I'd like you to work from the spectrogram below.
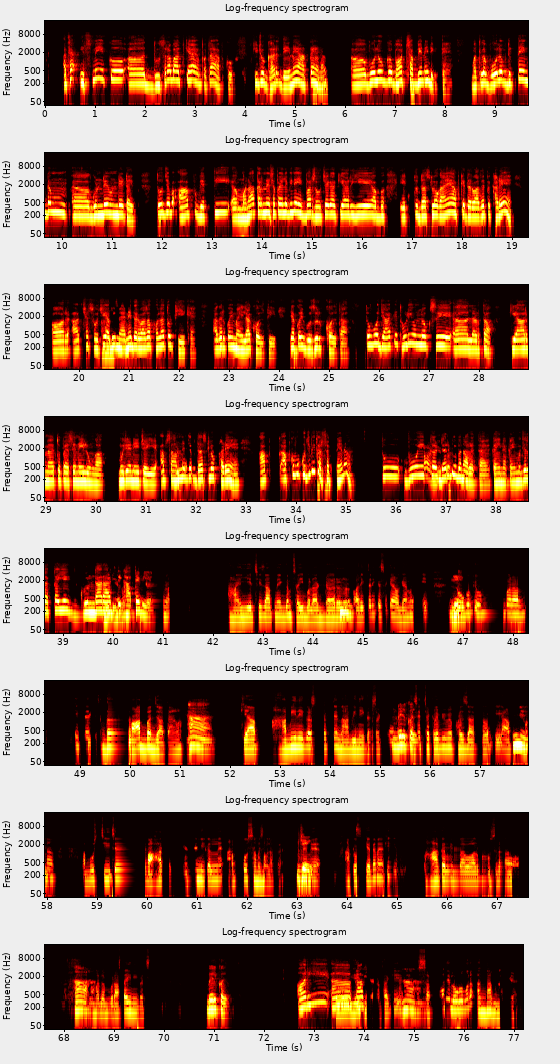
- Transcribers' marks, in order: static; tapping; distorted speech; in English: "टाइप"; other noise; other background noise; unintelligible speech; mechanical hum
- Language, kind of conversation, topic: Hindi, unstructured, क्या सत्ता में आने के लिए कोई भी तरीका सही माना जा सकता है?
